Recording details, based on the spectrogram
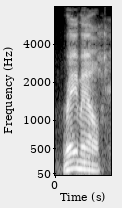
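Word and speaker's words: Raimel: How do you pronounce his first name? Raymel.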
